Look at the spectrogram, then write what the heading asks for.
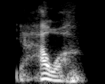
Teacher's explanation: The ha at the end is not silent. It's actually there. Right? Think of it just like a sound.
